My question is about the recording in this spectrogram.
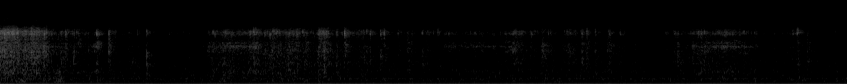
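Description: Faint rustling of a fabric cat play tunnel as a cat moves about inside it, in short spells with small ticks.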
